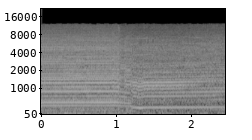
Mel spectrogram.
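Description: A racing car engine drops in pitch as the driver shifts gear.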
